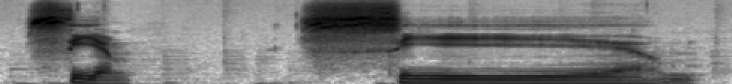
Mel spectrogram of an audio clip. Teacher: So we have an E and then the H and then the I, second vowel sound. And we're dropping that H.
